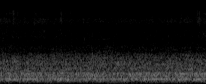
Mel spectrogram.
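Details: Honey bee colony at an apiary on 14 June 2016, its queen blocked from laying because of a lack of forage and nectar flow. A steady, dense hive hum holds throughout, mid-pitched and even, with no breaks.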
